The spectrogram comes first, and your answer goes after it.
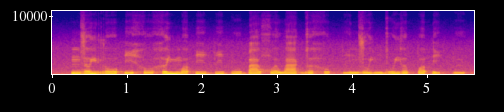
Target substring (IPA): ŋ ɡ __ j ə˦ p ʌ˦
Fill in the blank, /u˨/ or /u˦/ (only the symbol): u˦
